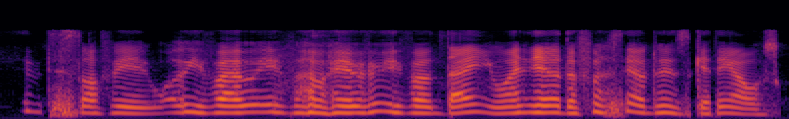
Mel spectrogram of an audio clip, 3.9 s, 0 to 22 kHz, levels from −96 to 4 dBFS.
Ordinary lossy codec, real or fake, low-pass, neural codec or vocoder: none; real; none; none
